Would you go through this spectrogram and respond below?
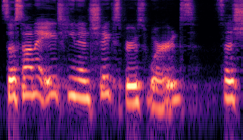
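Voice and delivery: ordinary talk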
